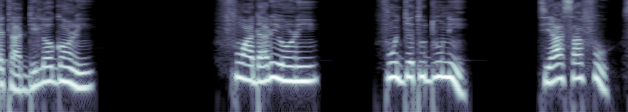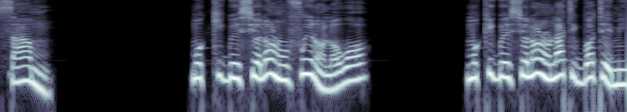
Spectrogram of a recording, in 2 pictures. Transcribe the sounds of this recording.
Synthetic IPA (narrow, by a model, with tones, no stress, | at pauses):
ɛ˧ta˨di˨˦lɔ˦ɡɔ̃˦ɾ̃ĩ˧ | fũ˦a˧da˧ɾi˦o˧ɾ̃ĩ˧ | fũ˦d͡ʒe˦tu˦dũ˦nĩ˦˨ | ti˦a˦sa˦fu˦˨sa˦mũ˨ | mo˧ki˦ɡ͡be˧si˦ɔ˧lɔ˦ɾ̃ũ˧fũ˦ĩ˦˨ɾ̃ã˨lɔ˨˦wɔ˦ | mo˧ki˦ɡ͡be˧si˦ɔ˧lɔ˦ɾ̃ũ˧˦la˦ti˨ɡ͡bɔ˨˦te˦˨mĩ˧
